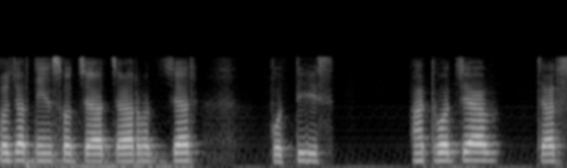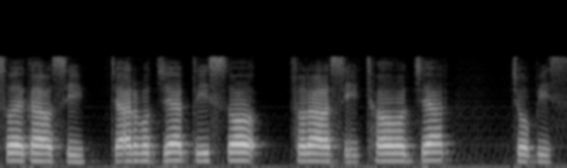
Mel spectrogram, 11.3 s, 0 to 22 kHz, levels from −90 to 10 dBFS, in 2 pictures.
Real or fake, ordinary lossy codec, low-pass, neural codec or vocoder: fake; none; 5.4 kHz; codec, 16 kHz, 0.9 kbps, LongCat-Audio-Codec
